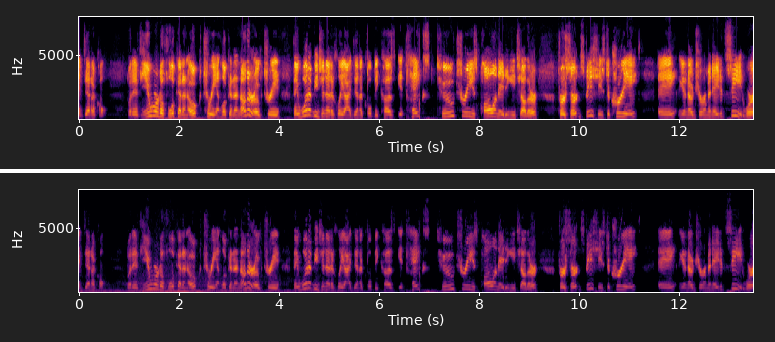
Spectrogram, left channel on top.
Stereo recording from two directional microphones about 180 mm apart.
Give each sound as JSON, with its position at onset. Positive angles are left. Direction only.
{"t": 0.0, "sound": "a woman's voice", "side_deg": 50}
